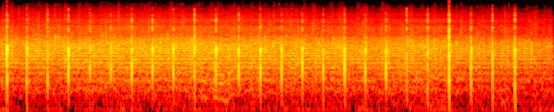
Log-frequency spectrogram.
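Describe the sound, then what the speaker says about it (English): Graduation audience applause in a high school ceremony, a continuous crowd clapping texture with distinct louder individual claps punctuating it at a steady pace, sustained evenly for several seconds. "Let's give them a round of applause."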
